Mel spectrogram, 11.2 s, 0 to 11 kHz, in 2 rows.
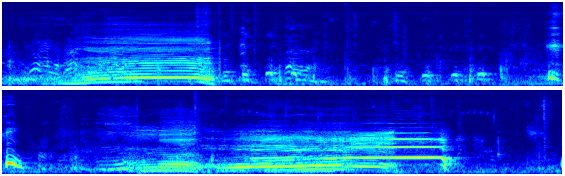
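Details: Calves in Campeche, 20 August 2022, while people help them: two long, loud, drawn-out moos, the first steady and deep, the second rising and ending in a strained, higher tone, with excited voices in between.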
